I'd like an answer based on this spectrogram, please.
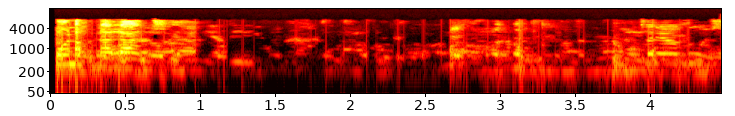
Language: Swahili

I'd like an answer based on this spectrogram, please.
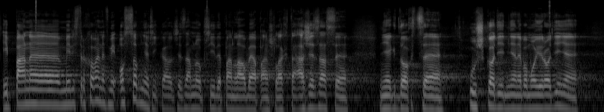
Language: Czech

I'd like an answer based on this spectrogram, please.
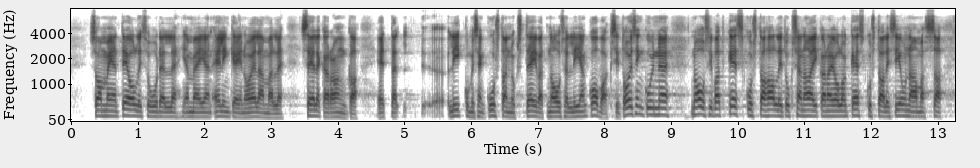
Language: Finnish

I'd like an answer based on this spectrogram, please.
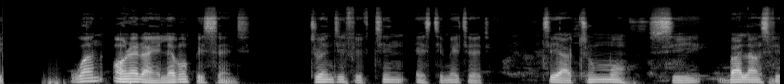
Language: Yoruba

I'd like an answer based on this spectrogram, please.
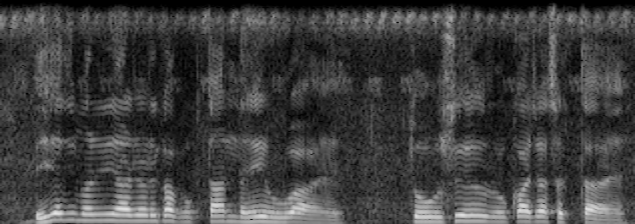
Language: Hindi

